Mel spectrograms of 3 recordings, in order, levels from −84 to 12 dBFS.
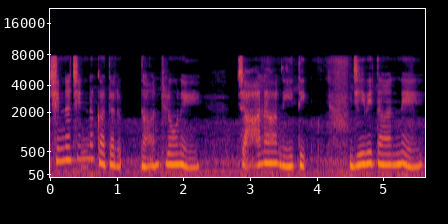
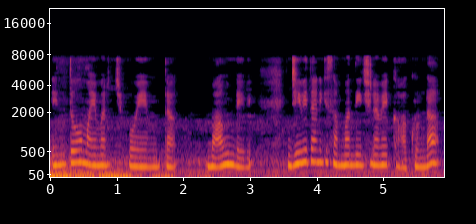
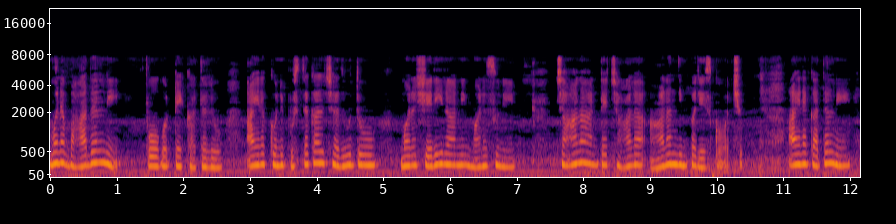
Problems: constant background noise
